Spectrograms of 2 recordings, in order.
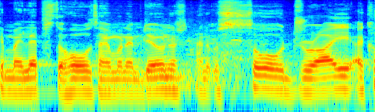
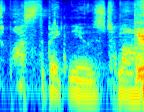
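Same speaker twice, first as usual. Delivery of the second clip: very soft, confidential question; hushed teacher; 3 semitones lower, 14 dB quieter than usual. Retold or imitated. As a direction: imitate a teacher fishing for a secret, hushed. Retold teacher's secret question to pupil.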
